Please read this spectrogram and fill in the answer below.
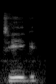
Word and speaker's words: Teague: I saying that right Teague yes like baseball league Teague like baseball league y it helps people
